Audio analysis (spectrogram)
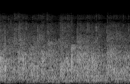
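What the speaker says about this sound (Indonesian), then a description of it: "Tepuk tangan dong buat keluarga besar ya." A crowd applauding for the family at an 80th birthday party, dense steady clapping from many hands throughout the short moment.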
